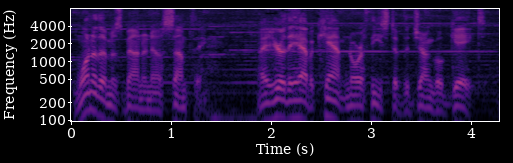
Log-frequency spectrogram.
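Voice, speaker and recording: Cheeky sneaky thief from a game, low voice that swoops around, music behind. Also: male voice, animated, fast talker, fairly bright tone. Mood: brisk, instructing. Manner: playful, conspiratorial. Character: sly, cheeky male thief and spy in disguise. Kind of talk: video game character dialogue.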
